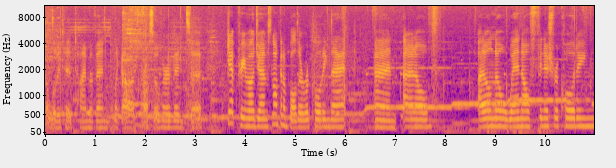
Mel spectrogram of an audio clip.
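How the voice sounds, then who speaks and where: Sick woman mumbling through a game. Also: lowish voice. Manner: hesitant, with many ums and trailing restarts. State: sick, sore throat. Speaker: gaming channel host. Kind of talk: casual let's-play commentary. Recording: voice over game music.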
